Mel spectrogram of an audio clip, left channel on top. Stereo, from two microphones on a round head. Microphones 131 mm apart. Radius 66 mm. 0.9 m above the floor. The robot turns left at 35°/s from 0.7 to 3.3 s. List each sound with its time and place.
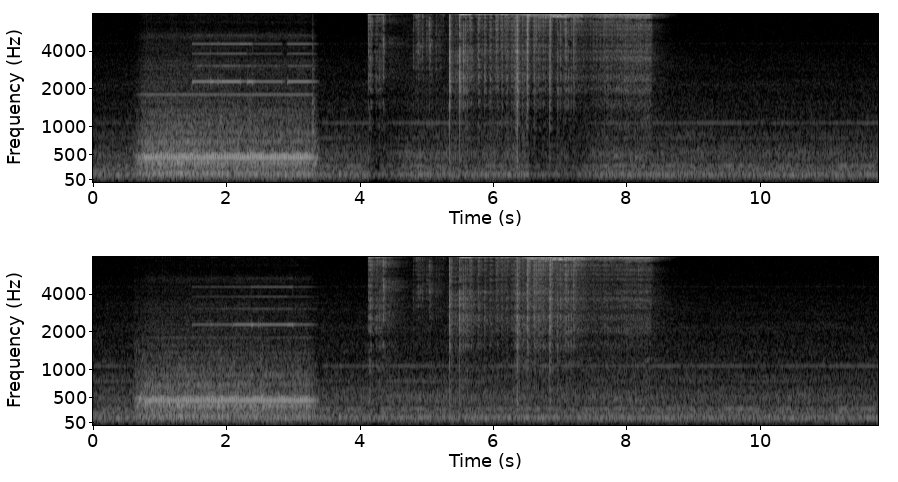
4.1 s a dropped coin: 25° left (ahead or behind), 0.6 m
